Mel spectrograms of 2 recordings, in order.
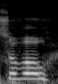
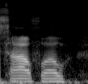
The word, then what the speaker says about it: Southwell: mention about Southall, Southwell, I've called it Southall a lot already, is how you pronounce it. Being from where I'm from, I'll probably call it Southall, but lots of people, particularly who live here, will call it Southwell.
